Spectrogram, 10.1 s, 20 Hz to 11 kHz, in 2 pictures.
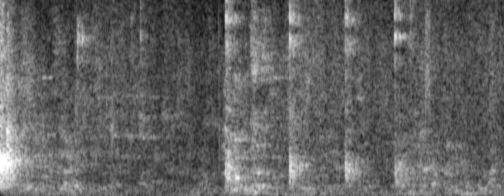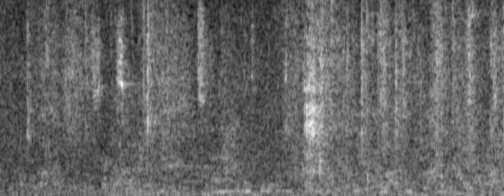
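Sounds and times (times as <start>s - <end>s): table tennis ball bouncing: 2.2s - 4.2s.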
